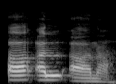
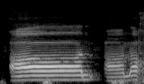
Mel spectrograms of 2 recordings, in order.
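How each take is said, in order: First: The opening 'a' and 'al' are said separately. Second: The opening vowels merge into one long 'aal'. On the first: The speaker calls it wrong. "यूं नहीं कहेंगे" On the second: The speaker calls it right. "बल्कि यूं कहेंगे"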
